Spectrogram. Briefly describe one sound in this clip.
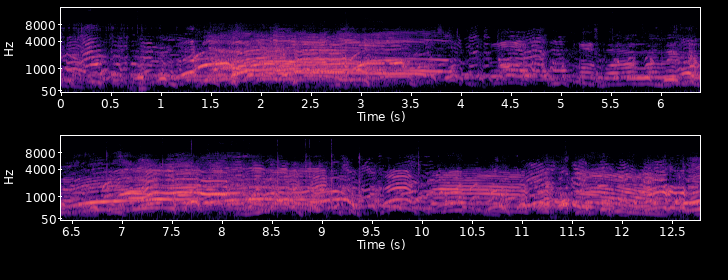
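Several women shout and laugh loudly close by.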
